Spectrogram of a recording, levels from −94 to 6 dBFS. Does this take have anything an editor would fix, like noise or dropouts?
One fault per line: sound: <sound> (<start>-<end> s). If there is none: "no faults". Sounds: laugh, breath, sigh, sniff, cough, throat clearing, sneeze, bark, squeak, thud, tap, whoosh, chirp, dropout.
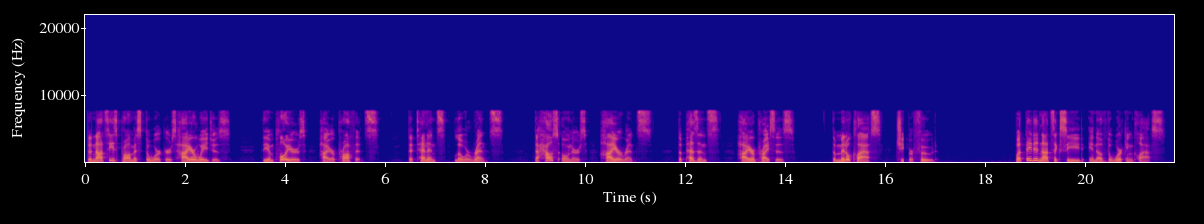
sound: dropout (16.4-16.4 s)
